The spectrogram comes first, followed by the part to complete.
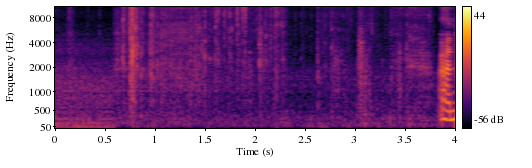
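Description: Paper rustling with a few soft clicks as the tags and pages of a spiral-bound junk journal are handled and a page is turned.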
